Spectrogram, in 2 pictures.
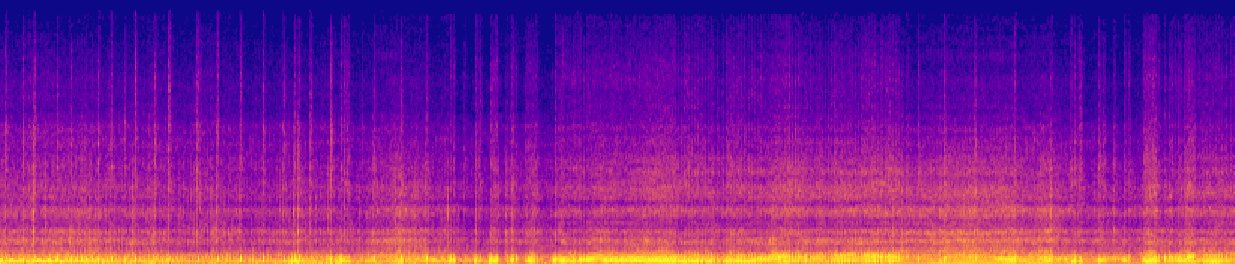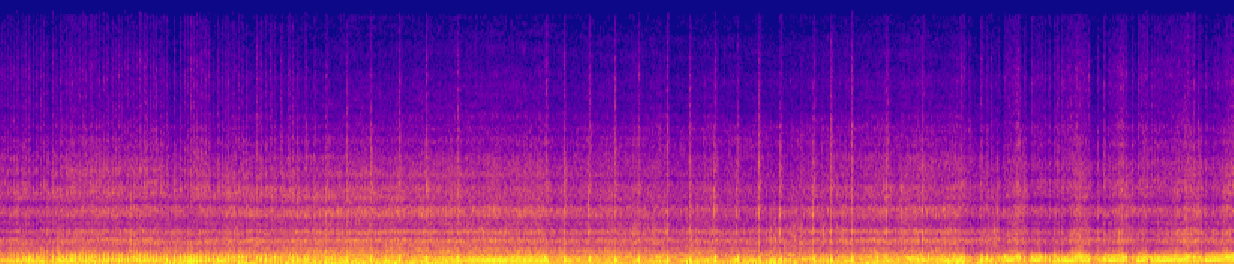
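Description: Dirt bike engine ridden hard along a trail, its pitch climbing and dropping over and over with throttle and gear changes. Short knocks and clatter come through from the rough ground.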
